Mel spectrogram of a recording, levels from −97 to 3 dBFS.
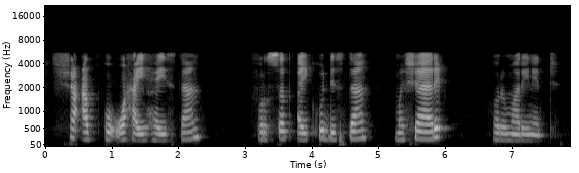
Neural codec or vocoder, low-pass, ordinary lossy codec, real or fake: none; 5.4 kHz; none; real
